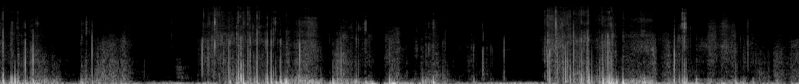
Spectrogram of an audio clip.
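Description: A strawberry-print beeswax-coated cotton food wrap is bunched in the hands while fingers with long nails grip, twist and crinkle the waxed fabric sheet. Dense, crunchy crinkling comes in bursts separated by short quieter gaps, with a heavy low-end body and brief bright crackles.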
